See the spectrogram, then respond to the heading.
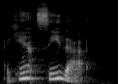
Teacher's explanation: So we're stressing both can't and see.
